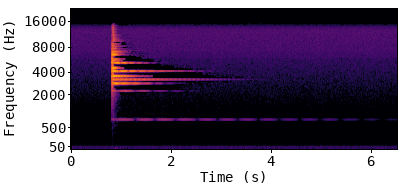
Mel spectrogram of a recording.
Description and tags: This version is 30% slower than the original. Edited in Audacity 1.3.5 beta
bell, bing, brass, ding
